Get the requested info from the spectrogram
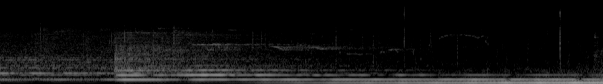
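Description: Quiet ambient electronic music: sustained ringing tones, with a low drone coming in about a second in and the music slowly growing louder.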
